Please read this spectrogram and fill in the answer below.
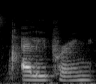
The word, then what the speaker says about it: Ellie Pring: My name is Ellie Pring. It is spelled E-L-L-I-E-P-R-I-N-G.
